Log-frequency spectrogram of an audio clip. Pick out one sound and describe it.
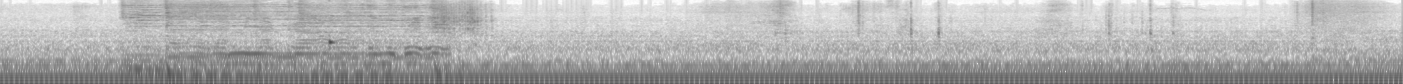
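Tyres rumble over a bumpy dirt road.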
